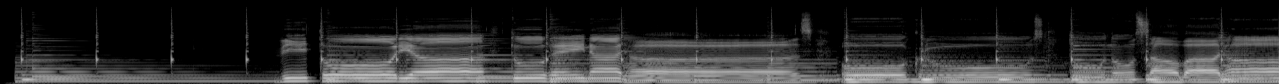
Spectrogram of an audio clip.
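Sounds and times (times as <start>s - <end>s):
bass voice singing: 2.8s - 12.7s.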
